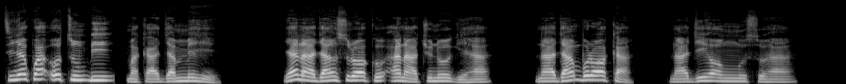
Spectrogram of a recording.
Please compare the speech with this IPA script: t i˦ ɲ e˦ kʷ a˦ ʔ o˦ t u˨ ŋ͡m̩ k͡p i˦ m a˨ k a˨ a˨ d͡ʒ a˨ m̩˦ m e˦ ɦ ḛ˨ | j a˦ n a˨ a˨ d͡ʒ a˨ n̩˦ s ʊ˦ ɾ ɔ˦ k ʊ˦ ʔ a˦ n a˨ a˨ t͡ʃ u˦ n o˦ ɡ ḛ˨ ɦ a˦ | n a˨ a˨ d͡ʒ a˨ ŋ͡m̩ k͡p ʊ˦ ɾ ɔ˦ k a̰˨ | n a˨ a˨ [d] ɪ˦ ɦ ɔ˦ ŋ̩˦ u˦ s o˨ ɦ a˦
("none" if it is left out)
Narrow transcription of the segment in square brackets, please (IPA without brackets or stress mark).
d͡ʒ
